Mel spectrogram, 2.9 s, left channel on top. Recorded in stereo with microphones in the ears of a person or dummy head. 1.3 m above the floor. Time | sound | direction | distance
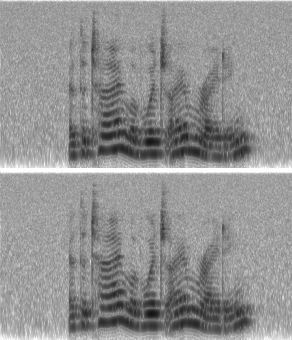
0.7 | a woman speaking | 10° right (ahead or behind) | 1.0 m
